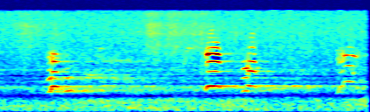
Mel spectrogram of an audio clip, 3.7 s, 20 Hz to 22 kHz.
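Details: Wintering whooper swans at Lac du Der, Champagne, France, 30 January 2014: four separate bugling honks, spaced unevenly across a few seconds, each short and nasal with rich overtones, above low constant rumble.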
